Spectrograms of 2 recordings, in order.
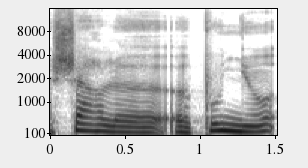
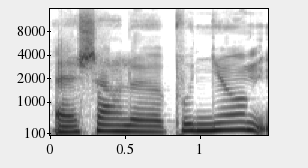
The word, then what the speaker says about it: Sharl Pougnaud: Donc Charles Pugno, ça s'écrit donc SHARL POUGNA UD.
